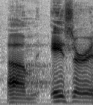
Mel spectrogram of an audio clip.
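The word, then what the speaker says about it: Azer (עזר): Azer is the word that's how you actually pronounce it in Hebrew, like razor, is the word that's used to describe Eve when she is given to Adam.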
